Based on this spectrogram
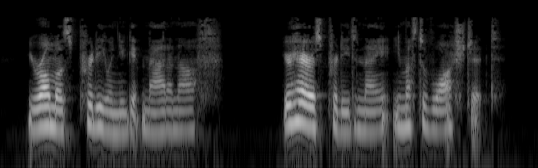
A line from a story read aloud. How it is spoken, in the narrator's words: He said in a deep, chuckling voice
